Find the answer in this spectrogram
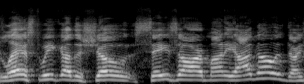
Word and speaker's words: Cesar Maniago: The aforementioned last week on the show, Cesar Maniago.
